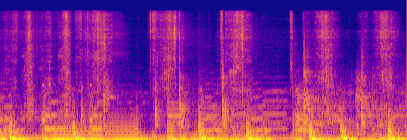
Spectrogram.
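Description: Knife chopping chives on a wooden cutting board in a quick run of strokes, over background music.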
